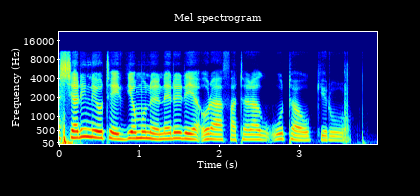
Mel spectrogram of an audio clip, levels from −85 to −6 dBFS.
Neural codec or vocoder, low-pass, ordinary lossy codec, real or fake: codec, 24 kHz, 0.9 kbps, DualCodec; 10.8 kHz; none; fake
